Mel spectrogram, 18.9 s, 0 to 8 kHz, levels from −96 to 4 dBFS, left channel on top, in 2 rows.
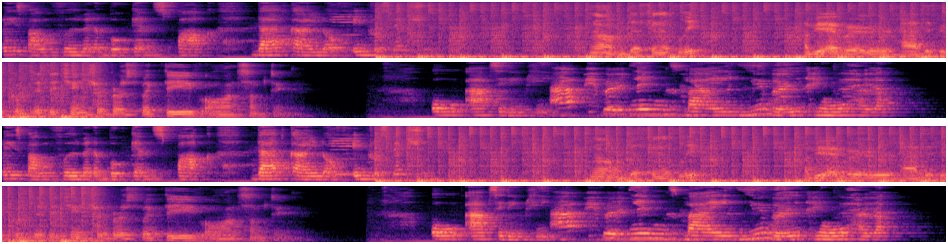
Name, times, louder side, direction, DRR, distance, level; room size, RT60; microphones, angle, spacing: voice 1, 0.0-4.4 13.3-15.0 15.4-18.2, right 4 dB, 65° right, 0.5 m, -27 dB
sound 1, 3.7-10.4, equal, 85° right, 1.1 m, -26 dB
voice 2, 5.9-7.0 8.0-12.3 14.9-15.9 16.4-16.6 17.1-18.2, left 2 dB, 30° left, 0.4 m, -28 dB
3.3 x 2.3 x 4.1 m
head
